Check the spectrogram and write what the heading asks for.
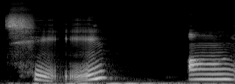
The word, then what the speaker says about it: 请: 请. ING is the ing sound. So 请. It's more nasal sound.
